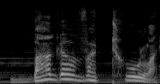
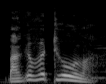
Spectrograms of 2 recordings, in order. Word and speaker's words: Bhagavatula: Let me see if I remember how to pronounce it. Bhagavatula. Yeah, that's it. Bhagavatula.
